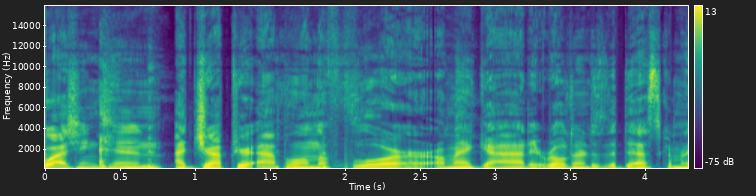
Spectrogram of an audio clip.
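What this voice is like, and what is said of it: Usual voice. Nothing is said of it.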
